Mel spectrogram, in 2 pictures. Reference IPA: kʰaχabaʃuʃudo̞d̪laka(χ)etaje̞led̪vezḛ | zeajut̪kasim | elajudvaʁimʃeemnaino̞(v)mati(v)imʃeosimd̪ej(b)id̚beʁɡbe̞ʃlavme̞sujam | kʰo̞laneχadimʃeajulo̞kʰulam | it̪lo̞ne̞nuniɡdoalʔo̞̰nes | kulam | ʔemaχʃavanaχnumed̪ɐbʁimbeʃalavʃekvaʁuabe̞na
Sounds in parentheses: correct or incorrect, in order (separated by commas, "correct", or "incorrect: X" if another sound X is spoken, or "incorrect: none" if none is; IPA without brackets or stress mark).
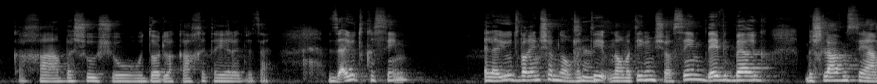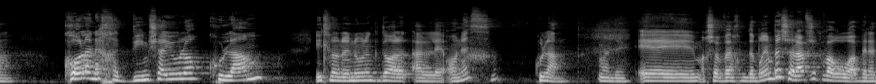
correct, incorrect: ʁ, correct, incorrect: v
